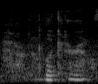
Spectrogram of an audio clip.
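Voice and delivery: put-on hushed aside to the children; whisper. Shown as a demonstration. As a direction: whisper it like sharing a secret. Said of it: "storyteller aside to listener".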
